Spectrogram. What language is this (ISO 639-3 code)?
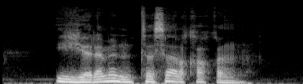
kab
